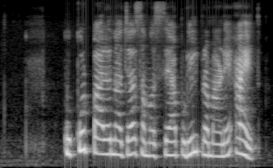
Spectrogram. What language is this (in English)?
Marathi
